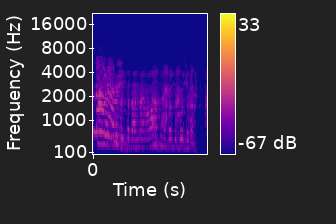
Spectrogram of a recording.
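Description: A newborn calf bleating softly in one drawn-out, wavering call.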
